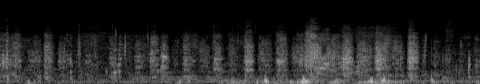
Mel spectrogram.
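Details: Pet German Shepherds Nyah and Yogi on a beautiful day, one panting in fast, hoarse, breathy pulses over a low rumble, with faint talking nearby.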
